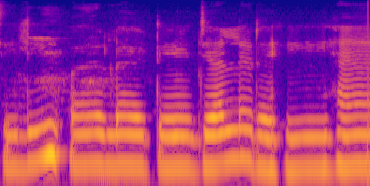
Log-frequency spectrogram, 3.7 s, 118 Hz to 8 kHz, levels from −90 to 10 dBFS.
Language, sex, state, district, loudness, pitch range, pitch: Hindi, female, Jharkhand, Ranchi, -15 LUFS, 180-195 Hz, 190 Hz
